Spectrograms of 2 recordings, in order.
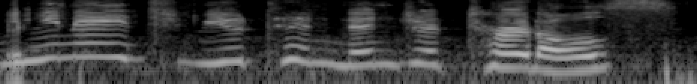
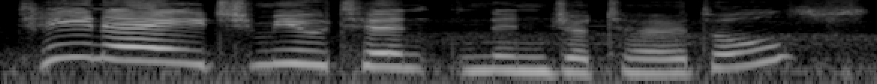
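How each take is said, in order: First: It is read out in a plain manner. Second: It is recited dramatically like a poem.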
